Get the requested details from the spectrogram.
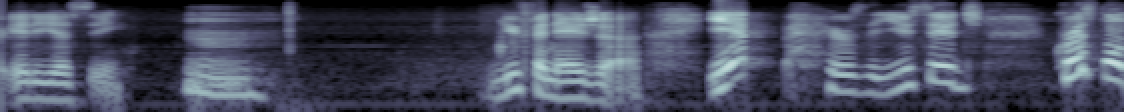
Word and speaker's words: euphenasia: All right, the second word of nine in a row is euphenasia. Okay, so this is not euthanasia.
